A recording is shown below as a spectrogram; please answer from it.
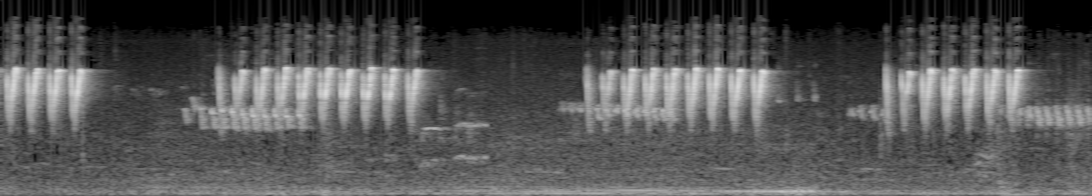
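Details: Crystal ciblek, a bar-winged prinia, in full ngentrok song: four bursts of rapid, buzzy downslurred notes, each introduced by a lower rattling trill, with short pauses between phrases.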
